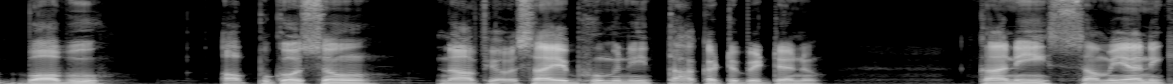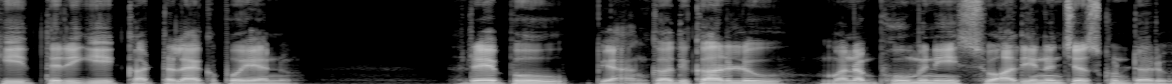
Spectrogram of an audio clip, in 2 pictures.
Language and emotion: Telugu, sad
